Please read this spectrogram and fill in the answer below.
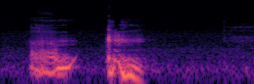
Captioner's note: clears throat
